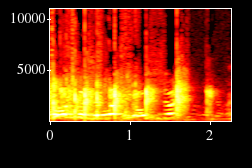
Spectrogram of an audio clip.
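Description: An audience clapping, with many voices calling out over it; the clapping and voices die away about a second and a half in.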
